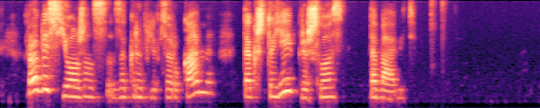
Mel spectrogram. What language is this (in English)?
Russian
